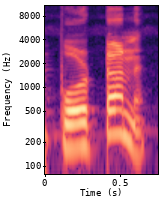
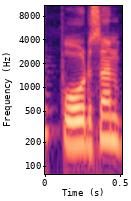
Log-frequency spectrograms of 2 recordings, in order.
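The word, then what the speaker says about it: portion: हम क्या पढ़ते हैं, पोर्टन नहीं, इसे क्या पढ़ना है, पोर्शन पढ़ना है। ठीक है, तो P से तो प हो गया, O का उच्चारण O कर देंगे, और R का र हो गया। ठीक है, TIO है तो इसका उच्चारण कर देंगे स, और N से न तो हो गया पोर्शन।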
